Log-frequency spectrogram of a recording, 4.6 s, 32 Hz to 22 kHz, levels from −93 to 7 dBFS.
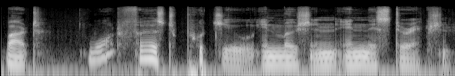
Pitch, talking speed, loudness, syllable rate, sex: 95 Hz, 130 wpm, -19 LUFS, 3.4 syllables/s, male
